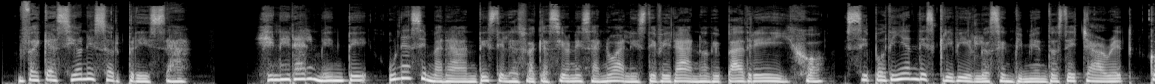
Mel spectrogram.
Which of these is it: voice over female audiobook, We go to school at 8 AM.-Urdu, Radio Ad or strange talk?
voice over female audiobook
